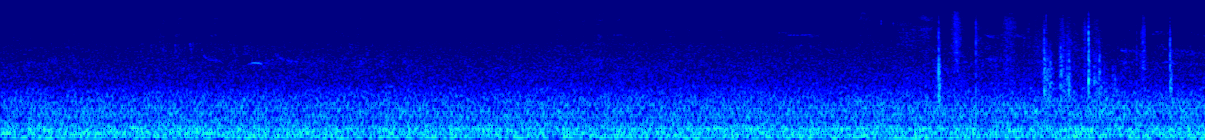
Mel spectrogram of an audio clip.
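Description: Felt-tip markers squeak and scratch on paper.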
